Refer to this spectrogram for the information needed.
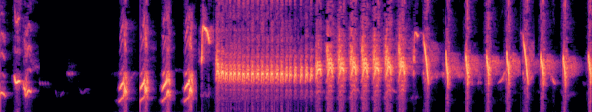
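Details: Marsh warbler song, a sharp 'nembak' recording for training songbirds: scattered chirps, then five quick slurred notes, a dense buzzy trill, and evenly spaced high clicking notes to the end.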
